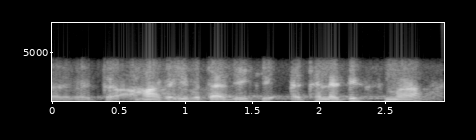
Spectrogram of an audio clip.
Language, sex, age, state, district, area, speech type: Maithili, male, 30-45, Bihar, Supaul, urban, conversation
